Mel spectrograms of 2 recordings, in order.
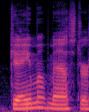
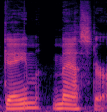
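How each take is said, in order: First: It is said fast, with the m sounds run together. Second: It is said slowly, with both m sounds clear. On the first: "if I'm saying that fast" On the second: "I would have to say it like that in order to get it to sound correct"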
